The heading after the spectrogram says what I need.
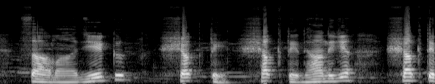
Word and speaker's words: शक्ति: टी ता के साथ ई का उच्चारण है लेकिन कम देर के लिए। शक्ति, शक्ति नहीं, शक्ति नहीं, शक्ति, जब शक्ति है तो ता में ई की मात्रा रहेगी लेकिन छोटी ई की मात्रा रहेगी।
